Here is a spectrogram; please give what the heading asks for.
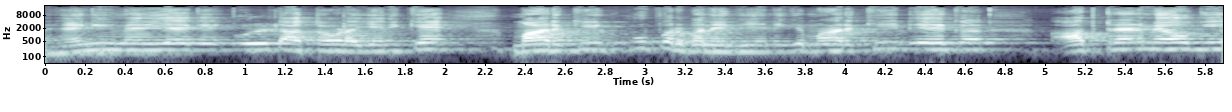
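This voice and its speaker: A man who teaches chart patterns to beginners, talking fast with many fillers and restarts. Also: high-pitched, pushed and bright. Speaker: trading teacher. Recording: echoey room.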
